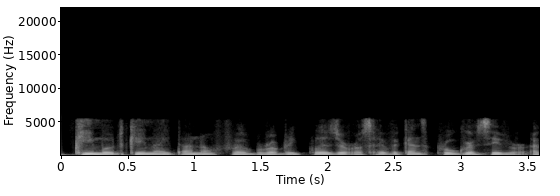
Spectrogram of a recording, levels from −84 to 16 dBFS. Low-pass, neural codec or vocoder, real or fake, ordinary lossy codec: 5.4 kHz; codec, 16 kHz in and 24 kHz out, 0.4 kbps, LongCat-Audio-Codec, four codebook decoder; fake; none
